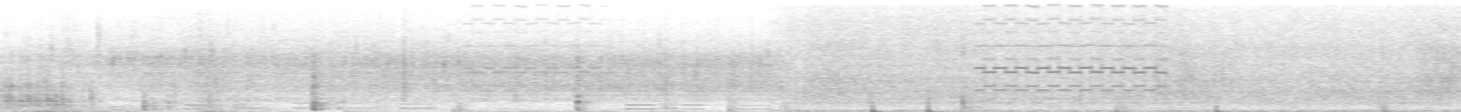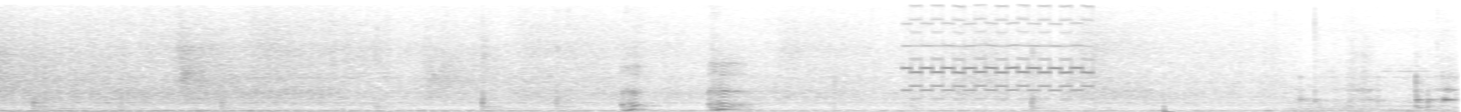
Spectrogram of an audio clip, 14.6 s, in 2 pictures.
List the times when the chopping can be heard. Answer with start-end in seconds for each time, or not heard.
not heard.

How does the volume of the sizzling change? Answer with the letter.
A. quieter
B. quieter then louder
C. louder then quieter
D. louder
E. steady
A.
